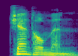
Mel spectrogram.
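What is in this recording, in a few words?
"gentleman", American English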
